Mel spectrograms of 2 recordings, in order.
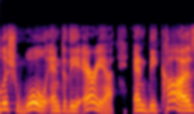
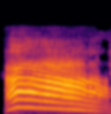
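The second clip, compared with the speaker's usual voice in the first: loud angry growl, higher pitch; French growl; 4 semitones higher, 5 dB louder than usual. Shown as a demonstration. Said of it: "I don't know if that's a very French growl".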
